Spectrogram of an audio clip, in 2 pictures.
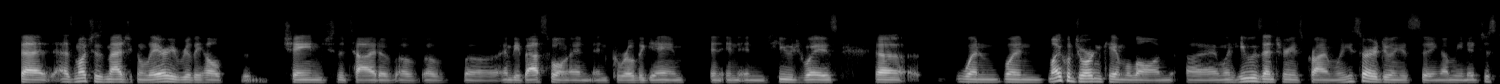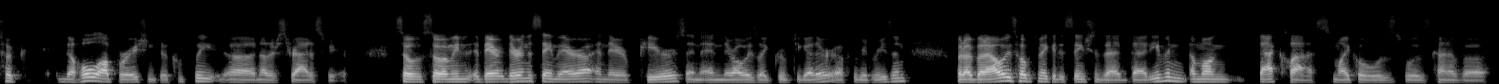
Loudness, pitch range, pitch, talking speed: -25 LUFS, 100-125 Hz, 110 Hz, 215 wpm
